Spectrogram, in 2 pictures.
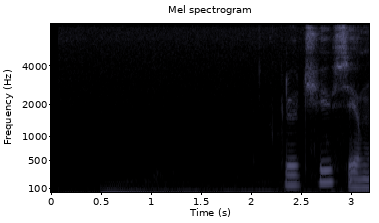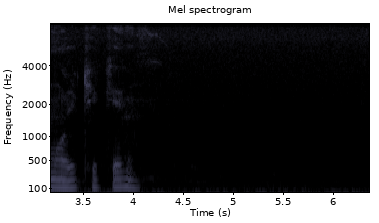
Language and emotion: Russian, sad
